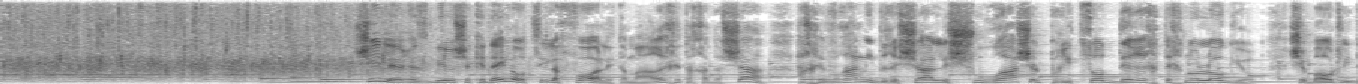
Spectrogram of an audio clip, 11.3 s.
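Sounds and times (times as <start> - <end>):
audience bursting into applause: 0.0 - 4.3
speech: 2.4 - 11.3.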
